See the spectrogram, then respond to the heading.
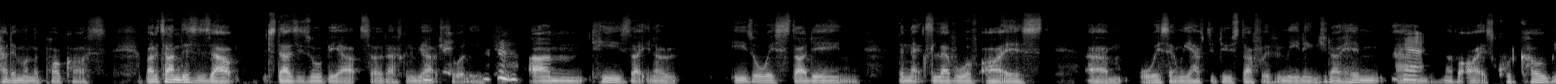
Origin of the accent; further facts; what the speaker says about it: London, United Kingdom; I'm from London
